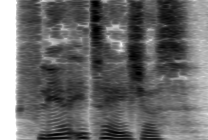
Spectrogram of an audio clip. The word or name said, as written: fleretagers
